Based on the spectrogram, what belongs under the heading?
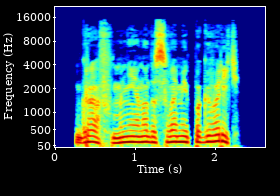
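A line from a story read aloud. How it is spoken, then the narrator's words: Slightly hesitant. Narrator (Russian): немного неуверенно произнесла Риита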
